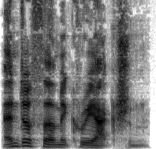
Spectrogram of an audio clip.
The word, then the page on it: endothermic reaction: British English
